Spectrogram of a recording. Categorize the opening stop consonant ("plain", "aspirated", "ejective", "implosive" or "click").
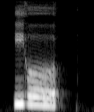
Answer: plain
